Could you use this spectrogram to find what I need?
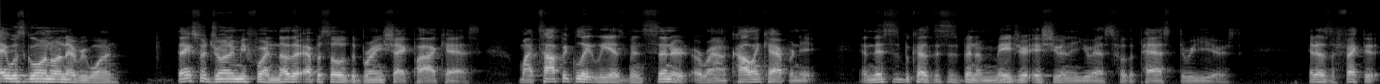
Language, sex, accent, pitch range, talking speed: English, male, American, 90-115 Hz, 205 wpm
